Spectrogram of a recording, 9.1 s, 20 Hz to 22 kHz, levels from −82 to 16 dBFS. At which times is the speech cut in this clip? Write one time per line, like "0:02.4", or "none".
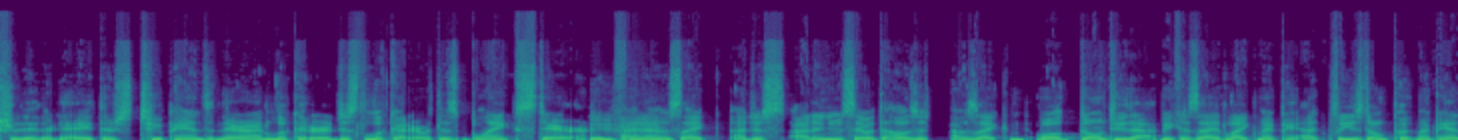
0:04.6
0:05.8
